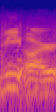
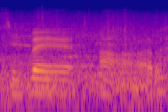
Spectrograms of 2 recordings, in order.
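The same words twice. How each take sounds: First: The letters are named with English pronunciation. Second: The letters are named with Finnish pronunciation. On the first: "V R in English" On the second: "Finnish pronunciation is V R"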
